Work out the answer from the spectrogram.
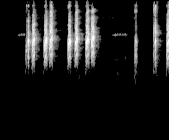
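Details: Lively sooty-headed bulbul pressing a rival, a lure to start a silent bulbul singing: paired rasping, chattering notes in a steady series, a brief pause, then more single harsh notes.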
